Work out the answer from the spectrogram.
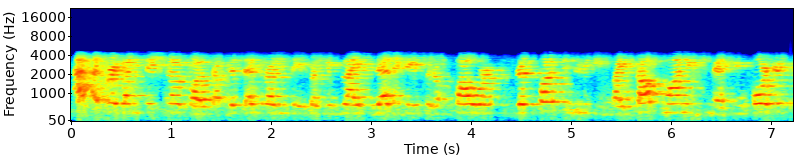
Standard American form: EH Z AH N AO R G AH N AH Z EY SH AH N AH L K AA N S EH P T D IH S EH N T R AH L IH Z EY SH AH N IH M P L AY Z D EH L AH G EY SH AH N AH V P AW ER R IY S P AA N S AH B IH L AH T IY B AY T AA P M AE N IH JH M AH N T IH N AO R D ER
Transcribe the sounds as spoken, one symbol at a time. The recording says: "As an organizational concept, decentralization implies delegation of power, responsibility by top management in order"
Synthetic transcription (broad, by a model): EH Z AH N AO R G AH N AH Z EY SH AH N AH L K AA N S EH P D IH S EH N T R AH N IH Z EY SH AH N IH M P L AY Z D EH L AH G EY SH AH N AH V P AW ER R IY S P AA N S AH B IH L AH T IY B AY S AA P M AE N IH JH M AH N T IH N AO R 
